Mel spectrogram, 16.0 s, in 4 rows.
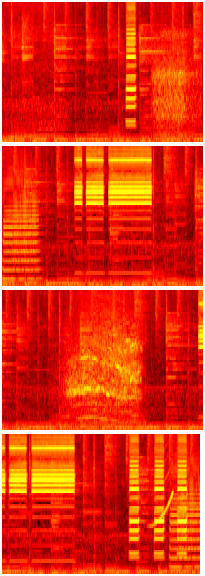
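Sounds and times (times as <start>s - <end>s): background music with steady beat: 0.0s - 16.0s
cartoon horns honking: 2.5s - 3.1s, 3.8s - 7.2s, 11.9s - 13.8s, 14.6s - 16.0s.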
